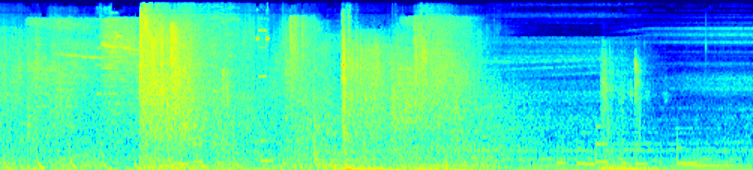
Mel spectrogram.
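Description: Missile explosions from a hovering mech in Armored Core VI, a run of heavy booms and bursts layered over a low mechanical hum, with several sharp blasts rising and fading across a loud, busy battle mix.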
